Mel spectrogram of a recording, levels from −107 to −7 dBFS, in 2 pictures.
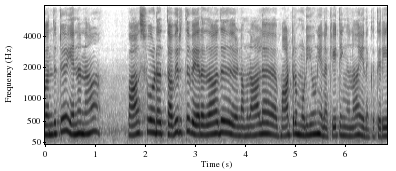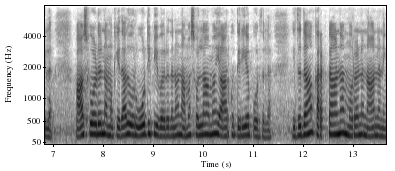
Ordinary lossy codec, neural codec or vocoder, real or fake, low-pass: none; codec, 16 kHz, 8 kbps, FreqCodec, larger model; fake; none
